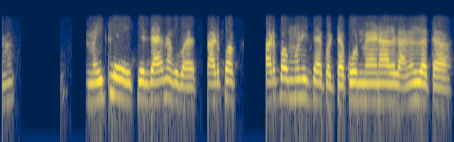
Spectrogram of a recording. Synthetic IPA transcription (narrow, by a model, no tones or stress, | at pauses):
ɦã | mait̪let̪eɾd͡zajnakobat̪̚kaɽpak̚ | kaɽpakmənit̪̚d͡zajpəɽt̪akoʈmɛɭɳalad͡zʱañulːat̪a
